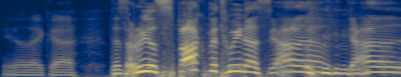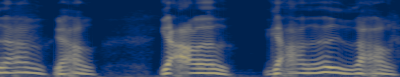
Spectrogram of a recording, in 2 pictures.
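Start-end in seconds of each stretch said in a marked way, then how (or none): 1.1-2.7 loud, high, slow Austrian action-star voice; Arnold Schwarzenegger. Acted. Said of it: "if Arnold Schwarzenegger played Electro". 2.7-7.9 mock action-hero yowls, fading; Arnold Schwarzenegger. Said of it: "that's how he does his".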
